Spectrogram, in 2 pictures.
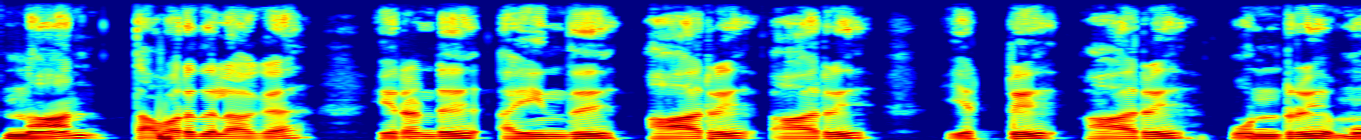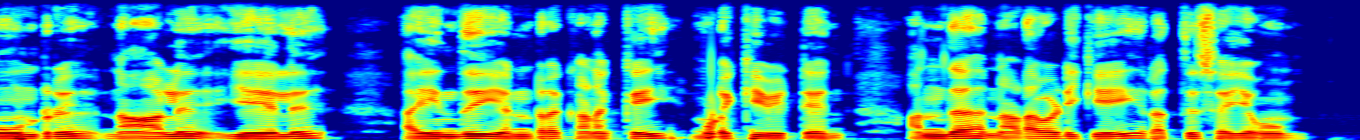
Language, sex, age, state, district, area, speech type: Tamil, male, 18-30, Tamil Nadu, Erode, rural, read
